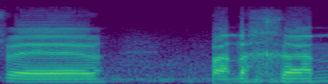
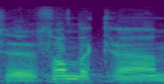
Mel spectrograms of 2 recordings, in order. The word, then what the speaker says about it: Van der Kraan: It's Van der Kraan and De Bruyne, so it was more than good enough. I would say just close enough.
